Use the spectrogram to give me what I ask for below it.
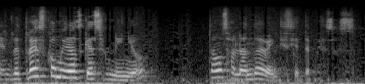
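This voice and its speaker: A woman's high-pitched voice with very wide pitch swings, over light background noise. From Mexico. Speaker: blogger and single mother; talk show guest. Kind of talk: interview. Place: studio.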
